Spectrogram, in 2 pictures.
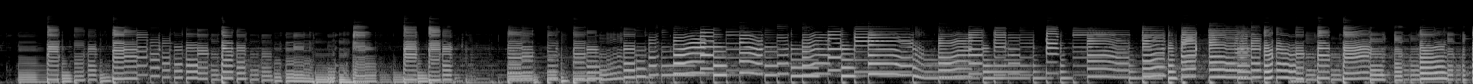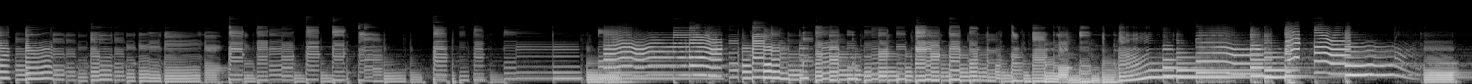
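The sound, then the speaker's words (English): An electric guitar, a Gene Parsons Telecaster with a string bender, plays a run of bright notes and chords on the neck pickup with frequent swooping pitch bends. It is steady at first and grows louder in the final stretch, with no voices. “Sounds great. It's so Telecaster. Does the Tele thing.”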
